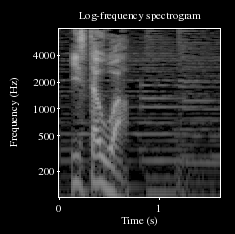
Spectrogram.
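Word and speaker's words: استوى: mot en surbrillance bleu se prononce istawa racine et verbe saoya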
